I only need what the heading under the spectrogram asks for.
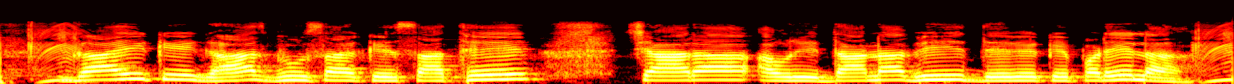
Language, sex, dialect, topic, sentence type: Bhojpuri, male, Northern, agriculture, statement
